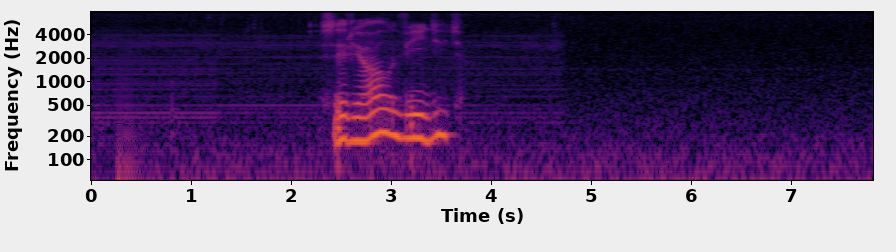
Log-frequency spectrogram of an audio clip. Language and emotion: Russian, neutral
